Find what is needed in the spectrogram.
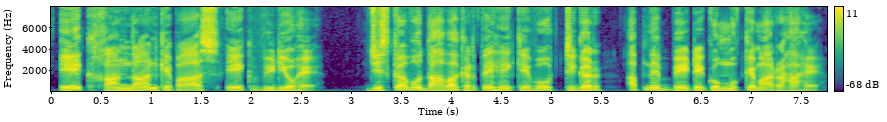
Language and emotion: Urdu, neutral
